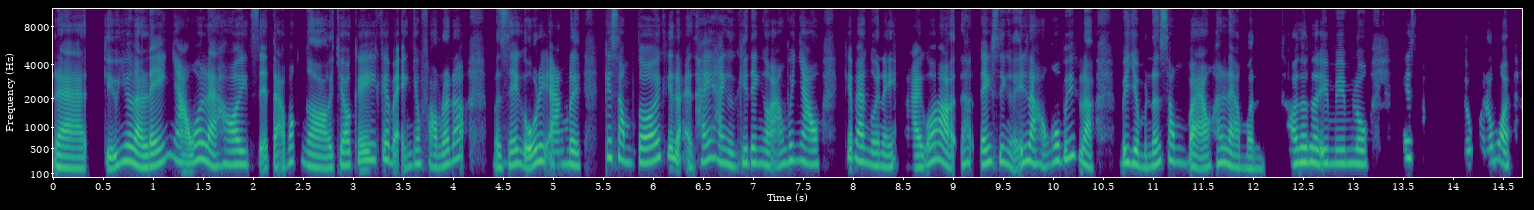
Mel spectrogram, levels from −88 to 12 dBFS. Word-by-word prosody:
rà, 175 -3 +3 0.2
kiểu 175 - 0
như 275 +2 +2
là, 220 -6 +5
lén 220 - +2
nhau 285 -2 +1
á, 305 0 +3
là 225 -7 +3
thôi 225 0 +2
sẽ - - -3
tạo - - -2
bất 270 +1 -3
ngờ 180 -5 +1
cho 220 +2 +1
cái 150 -1 0
cái 300 - +1
bạn - - 0
trong 240 0 -3
phòng 190 -4 -3
đó 220 - +3
đó, 310 +6 0 0.3
mình 190 - -2
sẽ 220 +4 0
rủ 240 - +4
đi 275 - +2
ăn 225 -1 -1
đi, 225 -2 +2 0.3
cái 335 - +1
xong 295 -6 -1
tới 260 +5 +4
cái 350 - 0
lại - - -1
thấy 275 +4 -1
hai 270 -6 -1
người 220 -4 -1
kia 250 - -1
đang 255 -1 -1
ngồi 215 -2 0
ăn 220 - -3
với 285 - -1
nhau, 240 -5 +1 0.3
cái - - +1
ba 275 -2 +3
người 210 -4 -2
này 195 0 -2
hài 185 -1 0
quá 275 +8 +1
à, - - 0
đ - - -4 0.2
đang 235 +3 +3
suy 270 - -3
nghĩ 225 +1 -2
là 275 -1 +4
hổng 235 0 -5
có 280 - +3
biết 360 +4 0
là 225 -6 +2 0.3
bây 250 +1 +1
giờ 230 - +4
mình 190 0 -6
nên 220 +4 +2
xông 270 -4 -3
vào 175 +2 +3
hay 250 +2 -1
là 215 -6 +1
mình 175 -1 -3 0.3
thôi 235 - +3
thôi 260 0 +5
thôi 245 -2 +4
im 240 +1 0
im 240 0 -1
luôn, 235 -1 +2 0.4
cái 330 - +1
x - - -27 0.5
đúng - - -7
rồi, - - -16
đúng - - -5
rồi, - - +4
235 Hz, 320 wpm, -23 LUFS, 210-270 Hz, 0.5 s, là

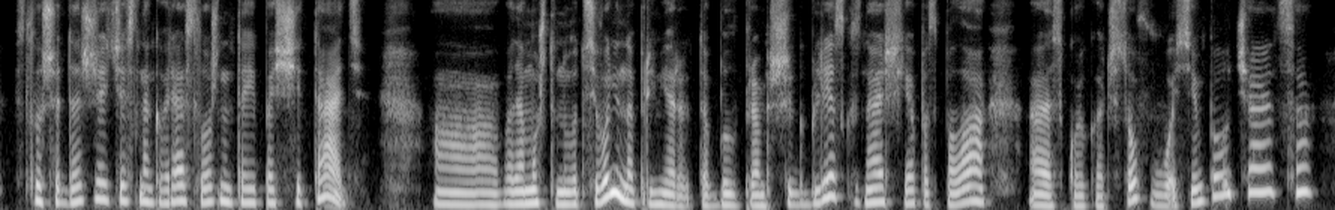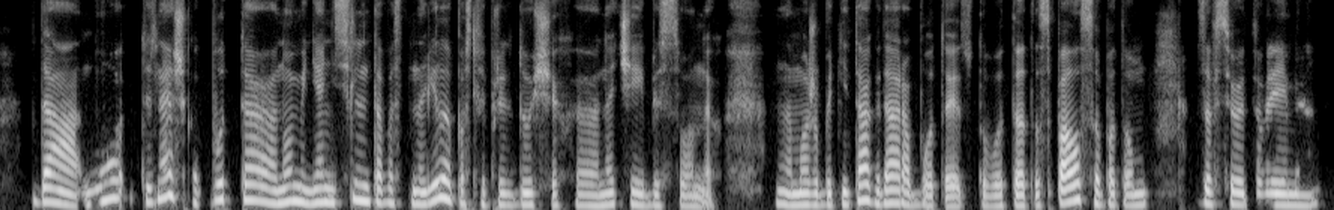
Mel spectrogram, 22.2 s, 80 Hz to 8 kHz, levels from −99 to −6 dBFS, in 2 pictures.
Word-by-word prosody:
Слушай, 195 -3 0
даже, 215 +5 0
честно 215 -1 0
говоря, 195 +3 0
сложно-то 200 0 -1
и 190 - 0
посчитать, 190 +4 0 0.6
а. 165 -2 -1
Потому 175 +2 +3
что, 185 -2 -4
ну, 170 - +4
вот 170 -1 -2
сегодня, 260 +10 +7
например, 170 - +1
это 135 +2 -6
был 155 +1 -2
прям 150 0 -2
шик, 160 +1 -3
блеск. 245 +12 0
Знаешь, 195 +1 0
я 180 0 -2
поспала, 180 +5 0 0.3
э, 150 -1 +1
сколько 145 -1 -5
часов 215 - -2
8 175 +5 -2
получается. 330 +5 -1 0.5
Да, 185 -7 +4
но 215 +10 0
ты 195 - -3
знаешь, 255 +6 +1
как 180 - -8
будто 225 -2 +1
оно 190 +4 +3
меня 190 -2 +3
не 190 -1 +3
сильно-то 200 0 +2
восстановило 185 +6 +2
после 170 -6 -5
предыдущих, 160 -1 -3
э, 150 -1 -2
ночей 165 +2 0
бессонных. 145 -2 -3 0.4
Н 165 -3 +1
может 160 -1 +2
быть, 155 +1 -4
не 170 - +2
так, 220 -3 +3
да, 185 +1 +4
работает, 145 -4 -1
что 150 - -7
вот 145 +1 -4
отоспался 170 +7 +3
потом 155 0 -2 0.4
за 185 -2 +1
всё 170 0 0
это 160 0 -2
время. 155 -1 0
180 Hz, 155 wpm, -26 LUFS, 160-205 Hz, 0.6 s, сегодня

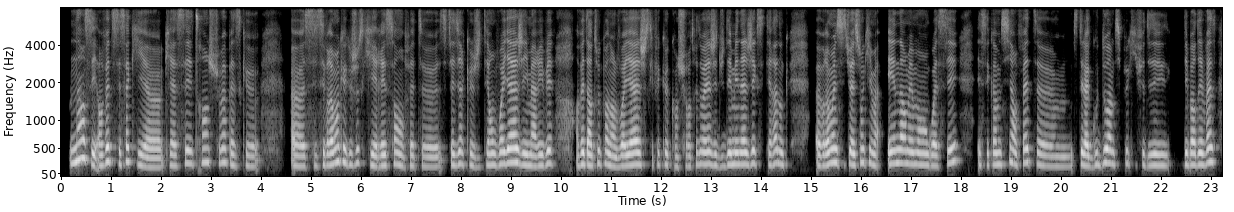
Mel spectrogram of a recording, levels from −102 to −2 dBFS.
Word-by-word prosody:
Non, 275 +8 +5
c'est 215 - +2
en 190 0 +1
fait, 260 +4 +4
c'est 260 -4 -3
ça 255 +6 +2
qui 245 -7 -4
est, 180 -1 +3
heu, 160 0 0
qui 205 - -10
est 195 - +1
assez 190 +5 -1
étrange, 250 +3 -3
tu 235 - -8
vois? 245 0 0
Parce 200 -6 -4
que, 180 -2 -6 0.7
heu, 180 -1 +1
c 180 +1 -3
c'est 195 +3 -2
vraiment 210 +6 +3
quelque 230 -6 0
chose 235 +3 -4
qui 230 -4 -6
est 185 - +4
récent, 195 +3 0
en 180 - -5
fait, 180 0 -7
heu, 175 -1 -2
c'est-à-dire 205 +1 -3
que 205 -3 -4
j'étais 170 +3 -7
en 205 0 +2
voyage 225 +3 +5
et 205 - +3
il 195 - +3
m'est 190 - +1
arrivait 195 +5 +1 0.4
en 185 - -5
fait 210 -1 +4
un 190 - +5
truc 210 +3 -5
pendant 205 -5 +1
le - - -2
voyage. 200 +3 +4
Ce 210 - -7
qui - - -14
fait 210 - -9
que 205 +1 -5
quand 185 -2 -10
je 170 - -8
suis 185 - -9
rentrée 180 +3 -7
de 210 - -5
voyage, 215 -1 +2
j'ai 195 0 -3
dû 180 +1 -12
déménager 215 +2 +3
et - - -5
cetera 220 0 -4
donc, 210 -2 -2 0.6
heu, 195 - +3
vraiment 205 +6 +4
une 245 - +5
situation 220 0 +1
qui 240 -1 -4
m'a 190 -1 -3
énormément 220 -2 +2
angoissée 195 +7 0 0.4
et - - -4
c'est 205 0 -7
comme 210 0 0
si 210 +5 -5
en 220 -4 +1
fait, 245 +3 -2
hem, 180 -2 -4
c'était 220 - -1
la 190 -2 +5
goutte 195 +3 -6
d'eau, 245 +3 +3
un 235 -2 +3
petit 210 +1 -10
peu, 230 - -7
qui 205 -1 -19
fait 205 0 -7
dé 195 0 -2 0.2
déborder 210 0 +3
le 200 - 0
vase. 255 +2 +2
205 Hz, 230 wpm, -23 LUFS, 190-225 Hz, 0.7 s, Non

